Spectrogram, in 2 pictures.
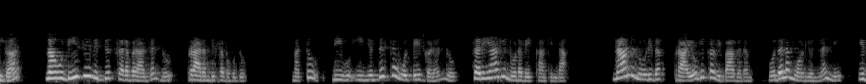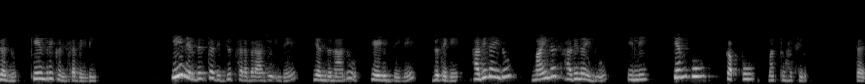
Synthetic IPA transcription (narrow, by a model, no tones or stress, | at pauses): iːɡɐ | naːʋuɖiːd͡ʒiʋid̪jut̪sɐɾɐbɐɾaːd͡ʒɐnːupɾaːɾɐmbʱisɐbɐɦud̪u | mɐt̪ːuniːʋuʔiːniɾd̪iʂʈɐʋoːlʈeːd͡ʒɡɐɭɐnːusɐɾijaːɡinoːɽɐbeːkaːɡilːɐ | naːnuno̞ːɽid̪ɐpɾaːjɔːɡikɐʋibʱaːɡɐd̪ɐmɔd̪ɐlɐmoːɖjulnɐlːiid̪ɐnːuke̞ːnd̪ɾikɐɾisɐbeːɽi | iːniɾd̪iʂʈɐʋid̪jut̪sɐɾɐbɐɾaːd͡ʒuʔid̪eend̪unaːnuɦe̞ːɭid̪ːeːneːd͡ʒɔt̪e̞ɡe̞hɐd̪inɐjd̪umɐjnɐsɦɐd̪inɐjd̪u | ilːi | ke̞mpukɐpːumɐt̪ːuɦɐsiɾu | sɐɾi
